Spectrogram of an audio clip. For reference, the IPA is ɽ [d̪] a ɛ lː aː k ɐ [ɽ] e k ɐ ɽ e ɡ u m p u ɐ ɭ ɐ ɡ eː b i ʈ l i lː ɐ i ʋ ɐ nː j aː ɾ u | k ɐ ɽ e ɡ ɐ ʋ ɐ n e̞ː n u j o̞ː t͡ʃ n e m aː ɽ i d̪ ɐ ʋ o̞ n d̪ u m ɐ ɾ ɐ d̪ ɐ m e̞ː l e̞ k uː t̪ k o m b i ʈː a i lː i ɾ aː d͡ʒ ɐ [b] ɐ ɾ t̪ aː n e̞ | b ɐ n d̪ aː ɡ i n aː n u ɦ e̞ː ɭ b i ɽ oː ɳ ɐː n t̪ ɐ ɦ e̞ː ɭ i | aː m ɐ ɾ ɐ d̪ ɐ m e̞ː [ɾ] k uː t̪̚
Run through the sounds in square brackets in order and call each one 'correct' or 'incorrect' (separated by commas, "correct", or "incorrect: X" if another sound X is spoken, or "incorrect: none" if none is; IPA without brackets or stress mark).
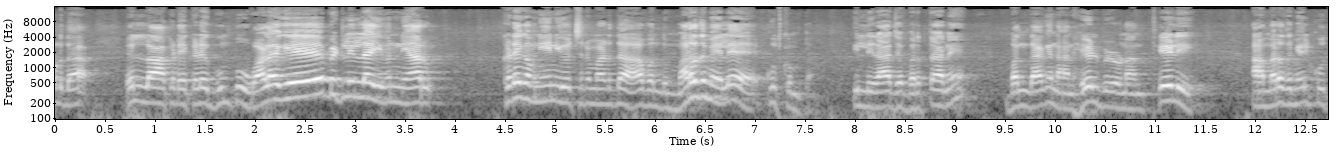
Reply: correct, correct, correct, incorrect: l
